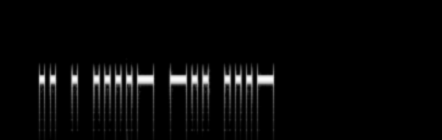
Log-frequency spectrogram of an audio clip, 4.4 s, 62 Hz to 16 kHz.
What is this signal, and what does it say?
Morse code, heard as a keyed tone, about 23 wpm, 700 Hz. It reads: IE4DV
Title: Five Challenging Letter-Number Combinations 22wpm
